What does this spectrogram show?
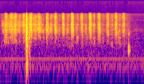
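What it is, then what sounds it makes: Shaker card with loose contents. A handmade paper shaker card, reworked from a store-bought card, is shaken close up, and its loose contents rattle inside in a quick series of bright, scratchy bursts. A sharper click comes early, and a faint steady low hum runs underneath. The sound shows the shaker elements are loose and moving freely inside the card.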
